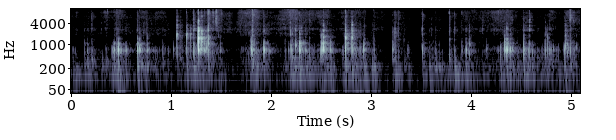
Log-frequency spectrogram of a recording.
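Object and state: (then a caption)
Pile of dry natural cork stoppers being rubbed together. A pile of dry, solid natural cork wine stoppers in a white bowl is rubbed and squeezed together with both hands. It produces a steady run of short, squeaky creaks and soft rustling crunches with a midrange tone, some bursts louder and brighter than others. Each sound stops almost at once, with no ring.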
